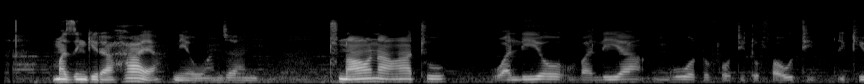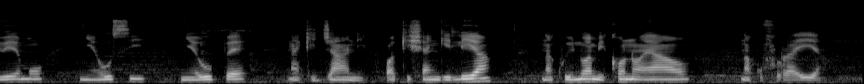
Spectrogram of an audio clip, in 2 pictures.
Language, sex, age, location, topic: Swahili, female, 50+, Mombasa, government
